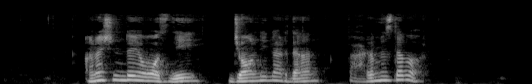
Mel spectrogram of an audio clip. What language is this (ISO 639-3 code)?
uzb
